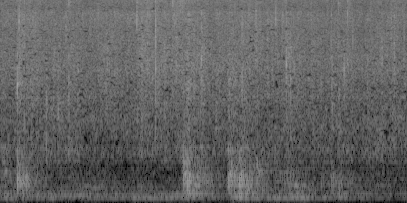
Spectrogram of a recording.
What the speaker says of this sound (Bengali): ভালোভাবে আদা রসুন ভেজে নেব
